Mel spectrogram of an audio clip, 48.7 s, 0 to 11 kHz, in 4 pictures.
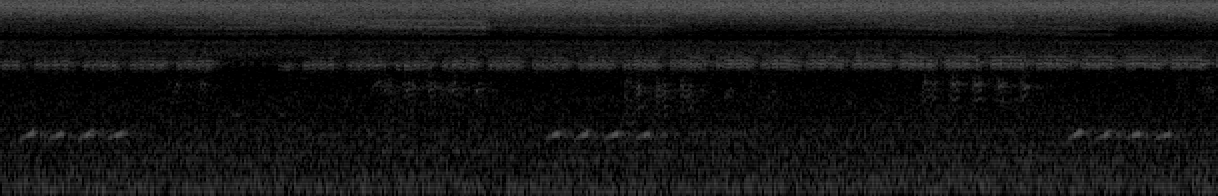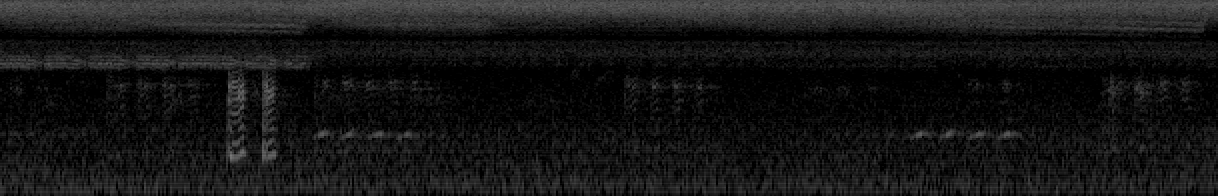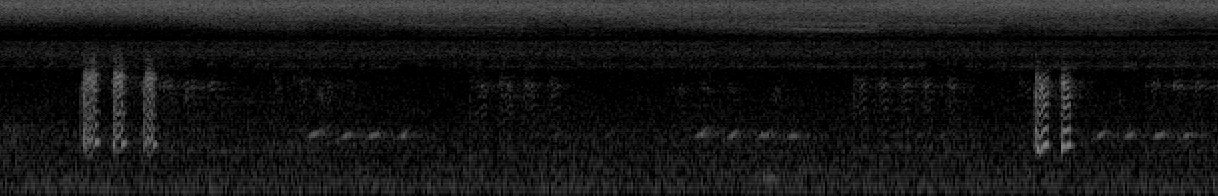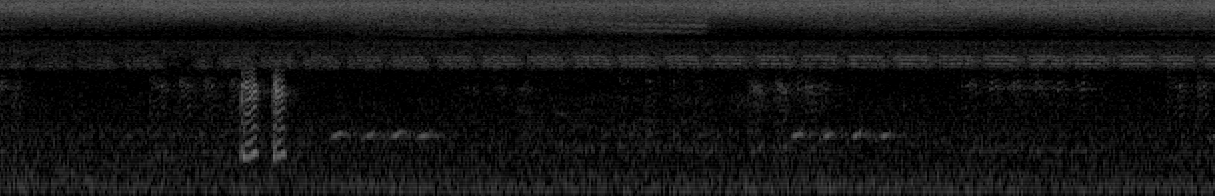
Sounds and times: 0.0s Insects sounds 48.6s
0.0s Cicadas called 48.6s
14.4s Frogs chirping 16.5s
25.1s Frogs chirping 26.4s
34.6s Frogs chirping 36.6s
38.1s Frogs chirping 41.0s

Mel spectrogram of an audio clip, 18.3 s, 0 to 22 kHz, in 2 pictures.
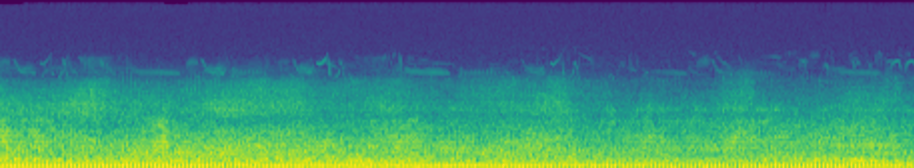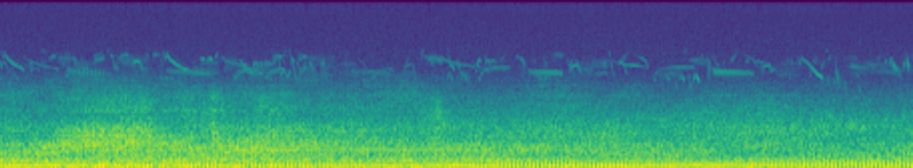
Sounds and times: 0.0s police helicopter 18.2s
5.3s birds 18.2s

